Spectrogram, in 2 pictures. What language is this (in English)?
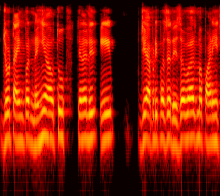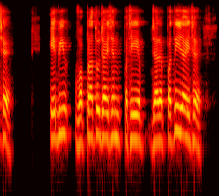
Gujarati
